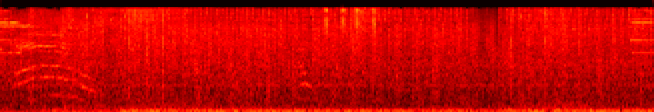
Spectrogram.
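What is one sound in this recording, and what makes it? Gunfire blasts in a video game.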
